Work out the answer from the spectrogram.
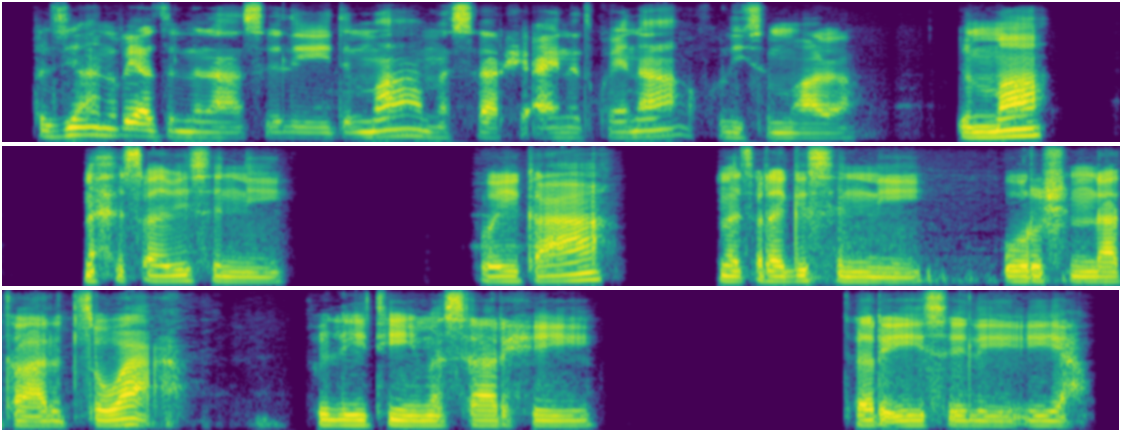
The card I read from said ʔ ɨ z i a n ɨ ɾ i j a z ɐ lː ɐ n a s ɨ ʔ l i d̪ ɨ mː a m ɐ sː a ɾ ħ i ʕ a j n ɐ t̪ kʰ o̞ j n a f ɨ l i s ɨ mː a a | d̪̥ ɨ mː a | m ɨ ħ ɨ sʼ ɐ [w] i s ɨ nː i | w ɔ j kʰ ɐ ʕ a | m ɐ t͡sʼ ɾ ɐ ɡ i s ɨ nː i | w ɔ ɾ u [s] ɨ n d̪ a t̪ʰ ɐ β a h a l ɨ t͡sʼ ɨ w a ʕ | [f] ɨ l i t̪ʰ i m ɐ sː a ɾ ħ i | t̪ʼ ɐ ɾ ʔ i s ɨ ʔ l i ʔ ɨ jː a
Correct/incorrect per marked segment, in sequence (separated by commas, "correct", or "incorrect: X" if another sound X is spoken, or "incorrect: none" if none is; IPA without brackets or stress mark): incorrect: β, incorrect: ʃ, correct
